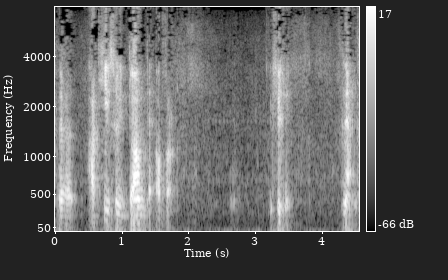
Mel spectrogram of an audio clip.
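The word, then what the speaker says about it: be'afar (בעפר): If the stress is on the ois groinius, then the preceding letter gets a kamatz, and if it's like in our case with a stress is on the end of the word be'afar, then the prefix of the shayrish gets a segel. Like in our case be'afar, be'afar, the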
